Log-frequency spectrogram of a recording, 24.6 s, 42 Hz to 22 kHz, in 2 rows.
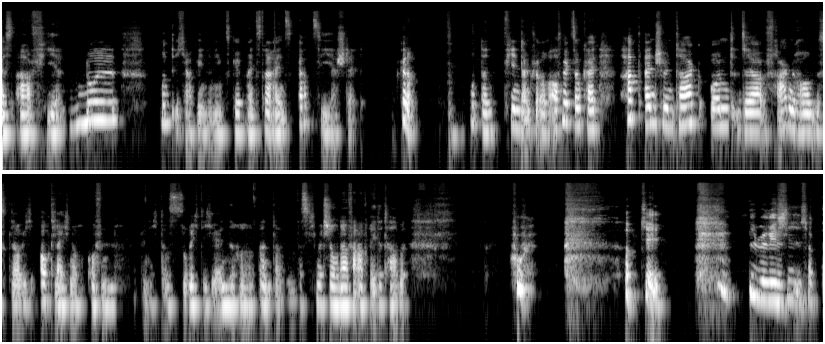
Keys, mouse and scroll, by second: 14.3-16.2 drag.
